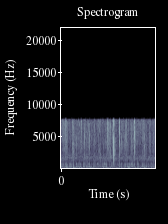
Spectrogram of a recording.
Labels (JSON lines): {"label": "anthrophony, mechanical", "recorder": "SoundTrap 300"}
